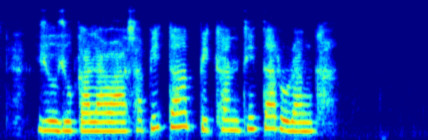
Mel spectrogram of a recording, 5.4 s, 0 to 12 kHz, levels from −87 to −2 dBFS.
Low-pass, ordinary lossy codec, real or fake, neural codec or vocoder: 7.2 kHz; Opus, 16 kbps; real; none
